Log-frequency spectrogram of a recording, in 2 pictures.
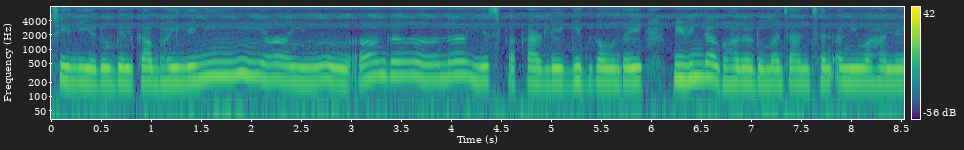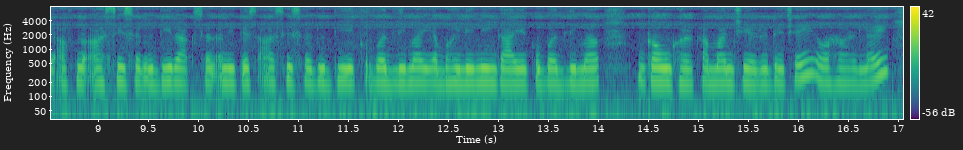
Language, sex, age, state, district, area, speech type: Nepali, female, 45-60, West Bengal, Kalimpong, rural, spontaneous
